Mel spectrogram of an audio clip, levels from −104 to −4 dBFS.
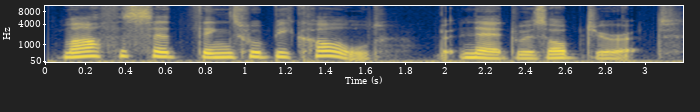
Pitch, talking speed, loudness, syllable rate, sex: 200 Hz, 190 wpm, -17 LUFS, 4.9 syllables/s, female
